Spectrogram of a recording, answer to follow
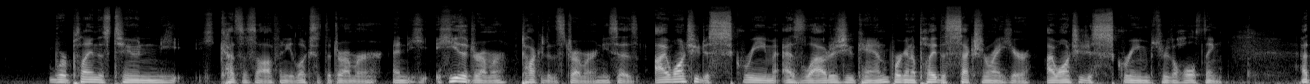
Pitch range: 85-105 Hz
